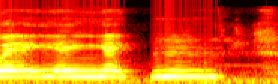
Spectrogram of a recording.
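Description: A cappella female voice holding one long sung note, breaking off about a second in, then singing a second, shorter note at the same pitch.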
